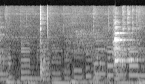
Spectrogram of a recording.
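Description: Background music led by a plucked guitar, with a few light clinks of a wire whisk against a glass mixing bowl.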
